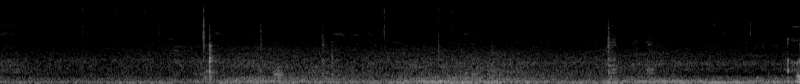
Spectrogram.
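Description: Electric fuel pump running with a low, steady buzz to prime the fuel system. It comes in after a sharp click about two seconds in, and a few more clicks sound over it.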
